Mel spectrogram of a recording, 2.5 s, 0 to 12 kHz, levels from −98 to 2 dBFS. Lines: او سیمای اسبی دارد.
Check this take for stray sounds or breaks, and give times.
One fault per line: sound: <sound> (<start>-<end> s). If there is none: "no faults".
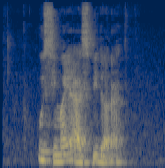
no faults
